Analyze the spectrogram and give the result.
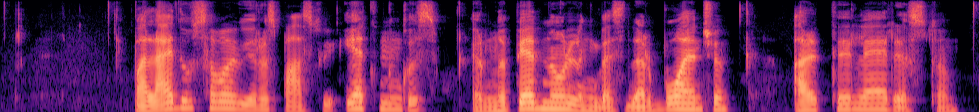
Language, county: Lithuanian, Kaunas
